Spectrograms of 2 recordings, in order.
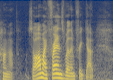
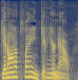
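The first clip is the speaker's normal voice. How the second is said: light, mild screaming; 5 semitones higher than usual. Retelling a phone call where mom orders a flight: imitating mom screaming. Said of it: "she's screaming at me".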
